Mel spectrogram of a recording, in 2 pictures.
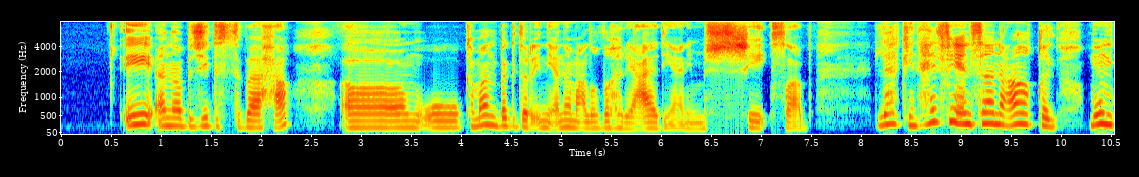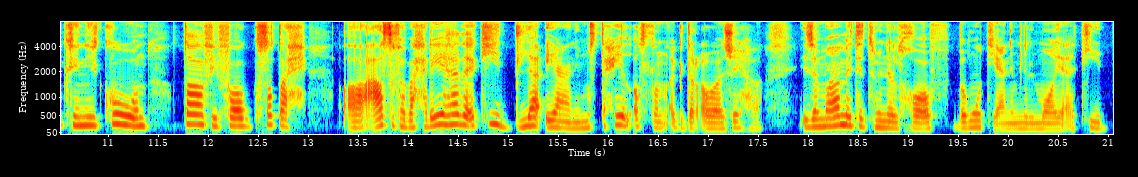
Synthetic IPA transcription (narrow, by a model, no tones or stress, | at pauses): ʔeːʔanabad͡ʒiːd̪ɪsːɪbaːħaʔawkamaːnbaɡd̪ɑɾˤʔɪ̰nːiʔa̰naːmʕalaðˤʊɦɾiʕaːd̪ḭja̰ʕnimɪʃːeːʔsˤɑ̰ʕb | laːkɪnɦalfiʔɪnsaːnʕɑːqɪlmʊmkʰɪnjakʰuːn | t̪ˤɑːfifoːɡsˤɑt̪ˤɨħ | ʕɑ̰ːsˤɨfabaħɾɪjːaɦaːðaʔakʰiːd̪laʔjaʕnimʊst̪aħiːlʔɑ̰sˤlɑnʔa̰ɡd̪ɑ̰ɾˤʔa̰waːʒɪhːa̰ʔɪðamamɪt̪ɪt̪mɪnɪlxoːfbamuːt̪ja̰ʕnimɪnɪlmoːja̰ʔa̰kʰiːd̪̚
